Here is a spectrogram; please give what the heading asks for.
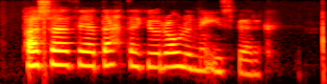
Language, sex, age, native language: Icelandic, female, 15, Icelandic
